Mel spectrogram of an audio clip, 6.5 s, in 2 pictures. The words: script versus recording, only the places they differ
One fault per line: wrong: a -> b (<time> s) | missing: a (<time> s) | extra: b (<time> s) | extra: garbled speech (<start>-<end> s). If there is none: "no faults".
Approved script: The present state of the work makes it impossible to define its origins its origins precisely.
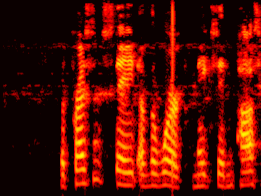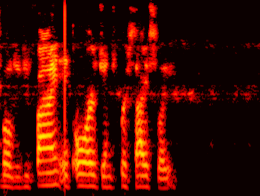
missing: its origins (4.7 s)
